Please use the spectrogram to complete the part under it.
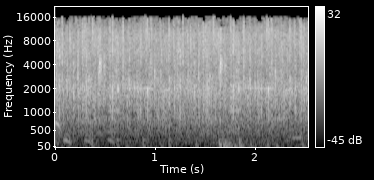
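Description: Audience applause welcomes a singer onto the stage at a live show. Dense, steady clapping runs evenly from start to finish at a moderate level.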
